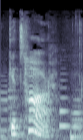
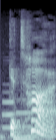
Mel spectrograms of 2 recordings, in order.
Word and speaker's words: guitar: this word it is guitar guitar it is not g or no did not pronounce the U guitar he plays guitar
